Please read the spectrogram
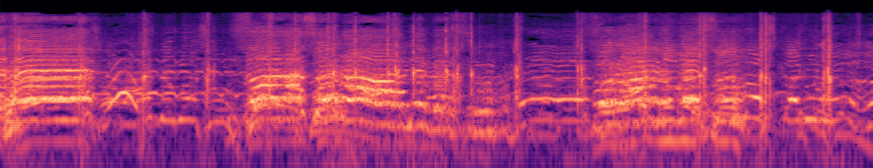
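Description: A crowd shouting and cheering together in loud, long calls, with hand claps throughout.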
